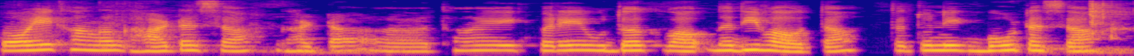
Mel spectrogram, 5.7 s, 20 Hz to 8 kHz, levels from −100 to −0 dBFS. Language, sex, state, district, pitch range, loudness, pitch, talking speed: Konkani, female, Goa, North and South Goa, 205-230 Hz, -18 LUFS, 225 Hz, 190 wpm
